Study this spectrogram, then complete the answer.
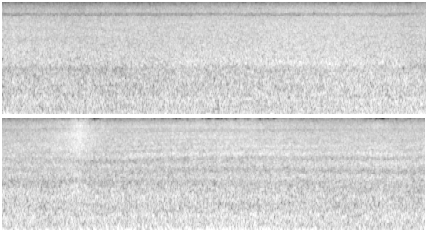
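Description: Ocean waves surge against a beach in Java, a dense, steady roar of surf and wind that fills the whole stretch without pause, loud and close.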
